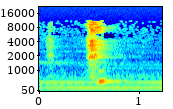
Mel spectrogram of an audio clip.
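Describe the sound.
A young girl starting to cry: a brief soft whimper, then a short breathy sob, heard over a steady sustained tone.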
